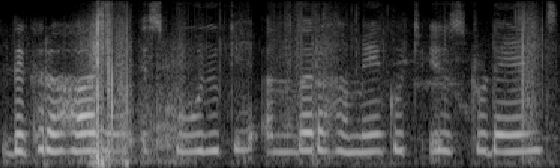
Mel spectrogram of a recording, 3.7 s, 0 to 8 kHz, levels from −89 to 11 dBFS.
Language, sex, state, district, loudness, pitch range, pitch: Hindi, female, Madhya Pradesh, Bhopal, -27 LUFS, 305-325 Hz, 310 Hz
